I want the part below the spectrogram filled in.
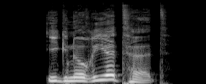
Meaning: inflection of ignorieren: 1. second-person plural preterite 2. second-person plural subjunctive II
- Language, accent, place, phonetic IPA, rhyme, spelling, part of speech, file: German, Germany, Berlin, [ɪɡnoˈʁiːɐ̯tət], -iːɐ̯tət, ignoriertet, verb, De-ignoriertet.ogg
